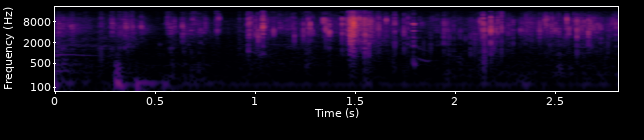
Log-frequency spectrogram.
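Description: Crinkling of the paper wrapper of a single malt scotch caramel, a burst of irregular crackles and rustles that rise and fall over a few seconds, with no voices.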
